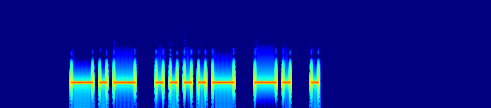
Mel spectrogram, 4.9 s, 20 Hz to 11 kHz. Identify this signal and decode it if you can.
Morse code, heard as a keyed tone, about 17 wpm, 700 Hz. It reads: K4NE
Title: Easy Call Signs Repeated 2x - 17wpm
